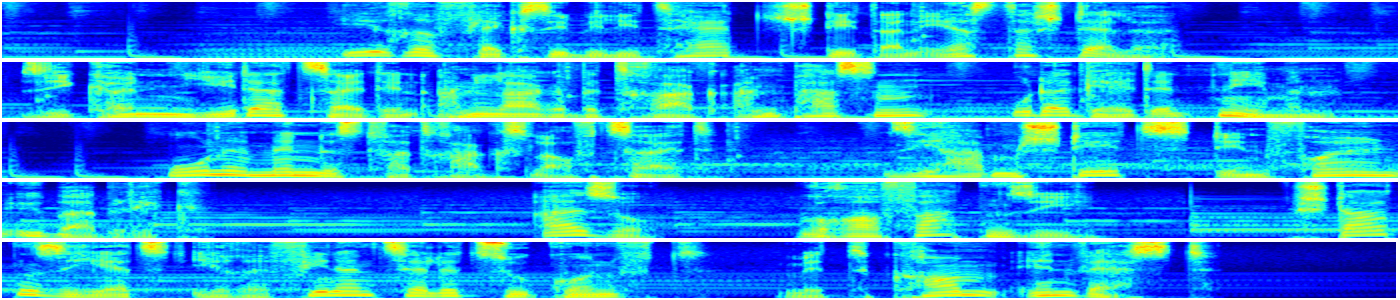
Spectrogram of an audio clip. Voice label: Erklaerfilm; Cominvest

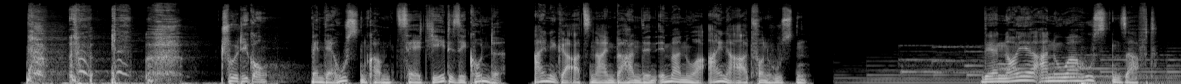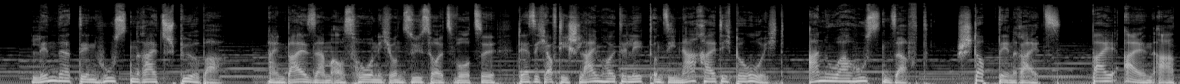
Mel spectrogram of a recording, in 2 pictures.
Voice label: Werbung Hustensaft; LOFT VOICES

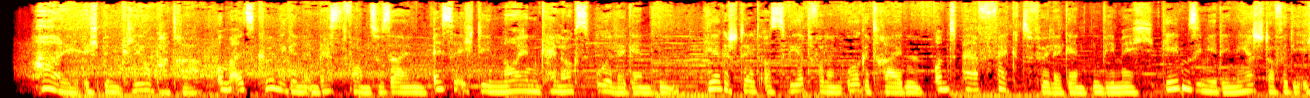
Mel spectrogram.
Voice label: werbung sommer; kelloggs

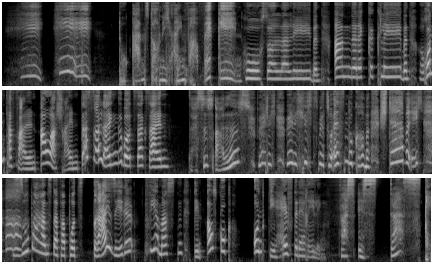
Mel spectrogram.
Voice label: Trickstimme; Superhamster; SWR2 Spielraum

